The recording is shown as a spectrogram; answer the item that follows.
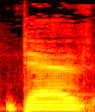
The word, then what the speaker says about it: Dev: as Dev Patel so once again you're supposed to factor the English pronunciation which I was doing but I was also honoring what Dev himself wants to be called which is Dev so thank you for uh the correct answer if you're a Hindi speaker but in our case it's Dev as it is for Dev as well thank you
